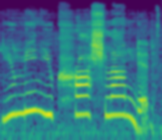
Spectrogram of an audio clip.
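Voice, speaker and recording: Alien-world countess played by a woman: refined and curious, slow delivery with a creaky edge, for sci-fi audio drama. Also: high voice, lively intonation, a bit bright, a little hiss or hum, full character voice. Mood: concerned.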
